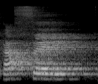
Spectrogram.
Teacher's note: a sílaba recebe um som aberto que indica a sílaba tônica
